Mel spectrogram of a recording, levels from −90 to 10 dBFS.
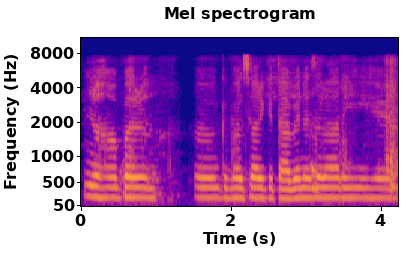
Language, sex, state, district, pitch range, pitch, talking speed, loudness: Hindi, female, Haryana, Rohtak, 190-195 Hz, 195 Hz, 140 wpm, -18 LUFS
